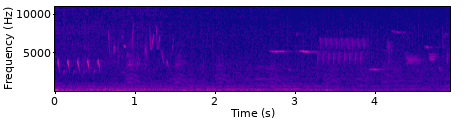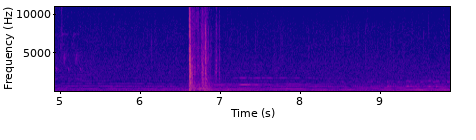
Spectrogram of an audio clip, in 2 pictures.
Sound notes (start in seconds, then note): 4.0 thunder clapping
